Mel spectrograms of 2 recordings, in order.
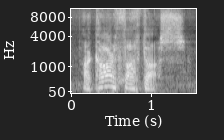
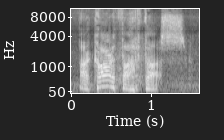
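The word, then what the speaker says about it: ἀκάθαρτος: Akarthatos. Akarthatos. Akarthatos. That's the Greek pronunciation.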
